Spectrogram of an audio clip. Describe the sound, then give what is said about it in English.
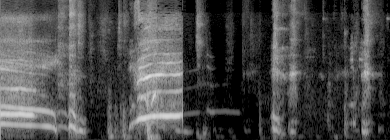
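A female dog lets out two drawn-out, wavering howls, separated by a brief pause, followed by a few short, softer yips and snuffling sounds. “Have a dog. Let me go find her.”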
